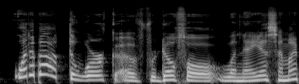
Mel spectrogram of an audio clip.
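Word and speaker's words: Rodolfo Llinás: What about the work of Rodolfo Linnaeus? Am I pronouncing his name right? Rodolfo Linnaeus, yes.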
